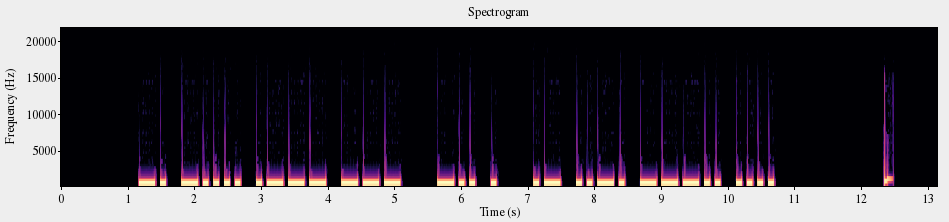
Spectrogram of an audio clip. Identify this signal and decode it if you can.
Morse code, heard as a keyed tone, about 15 wpm, 700 Hz. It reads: N6JO DE AF8H
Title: USA Callsign DE Callsign - 4 Characters - 15wpm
